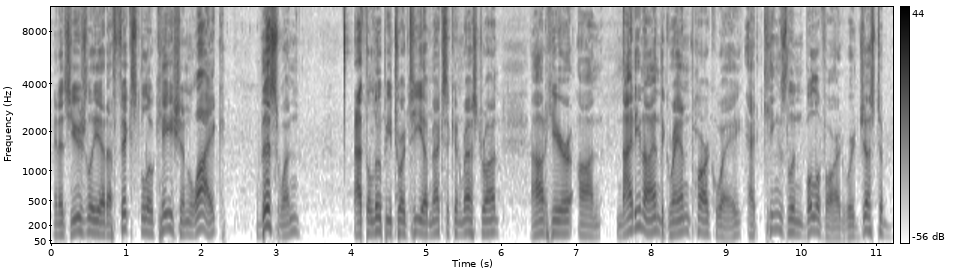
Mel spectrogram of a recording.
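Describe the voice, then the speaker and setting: A man's voice: mid-range voice, moderate pace. A folksy, jokey man hosting a live radio show with casual, rambling chat. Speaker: radio car show host. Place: live remote broadcast at a car show. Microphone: broadcast headset.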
